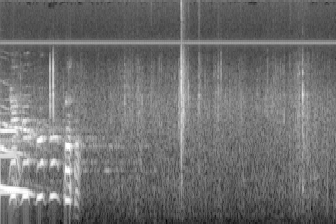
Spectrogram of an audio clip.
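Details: Group of coyotes greeting each other before playing chase: about one second of high, wavering yips and whines with a harmonic stack, repeated in quick pulses, followed by quiet background with faint clicks.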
